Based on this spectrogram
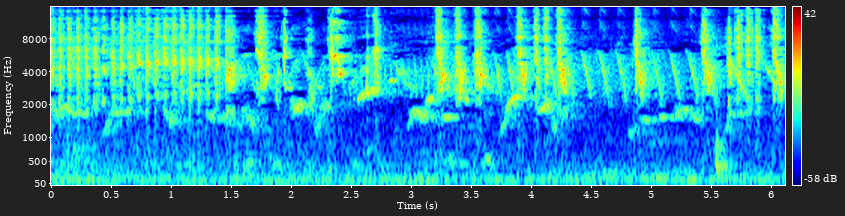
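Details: From Banyuwangi, a long-tailed shrike opens with a quick, even, buzzy rattle, then mixes high chirps, slurred whistles and short repeated trills in a lively, varied phrase.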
